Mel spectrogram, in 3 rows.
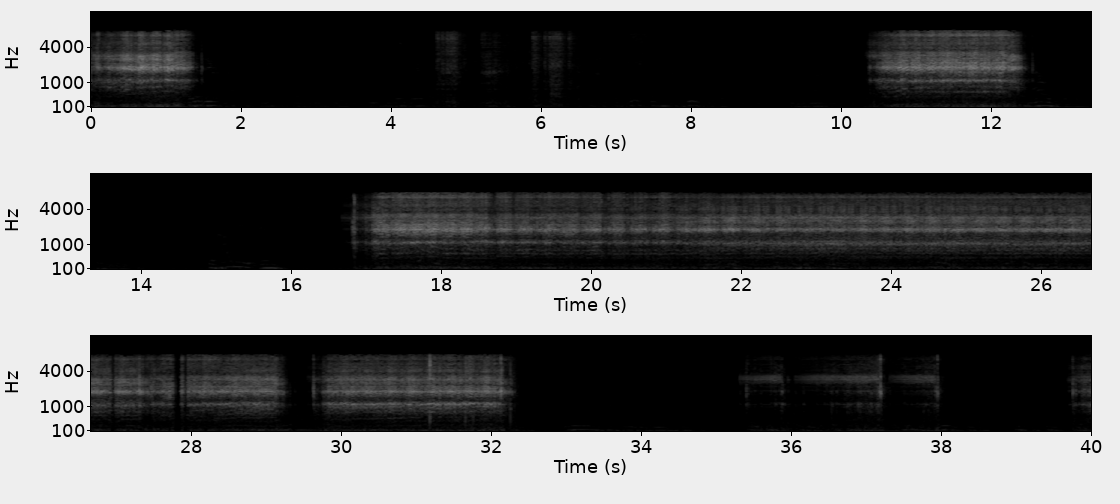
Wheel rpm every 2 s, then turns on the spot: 0, 0, 0, 0, 20, 30, 0, 10, 40, 30, 30, 30, 30, 20, 30, 10, 0, 0, 0, 10.
none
